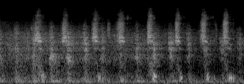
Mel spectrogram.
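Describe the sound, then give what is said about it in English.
A train at a train station rattles along with a steady clickety-clack as it picks up speed, sharp metallic clatters repeating about three times a second and gradually quickening, loud, with a low rumble underneath and no voices. “So "I listen to the train. The train's going off.”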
